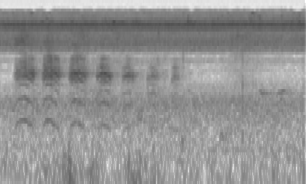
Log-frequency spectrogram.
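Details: Mallards around a lake give a quick string of nasal quacks, roughly six in two seconds, fading toward the end, with low rumbling background noise beneath.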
